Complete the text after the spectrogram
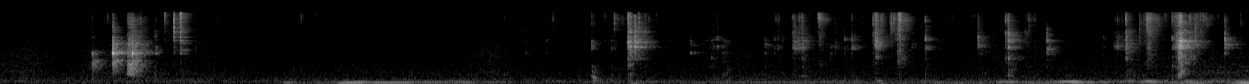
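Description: A bar of soap scrapes against a metal grater.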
